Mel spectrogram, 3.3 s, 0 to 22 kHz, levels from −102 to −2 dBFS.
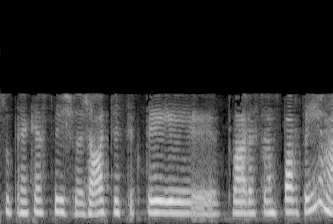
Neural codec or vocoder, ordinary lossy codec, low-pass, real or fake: codec, 16 kHz in and 24 kHz out, 1.1 kbps, FireRedTTS-2 codec; AAC, 16 kbps; 7.2 kHz; fake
